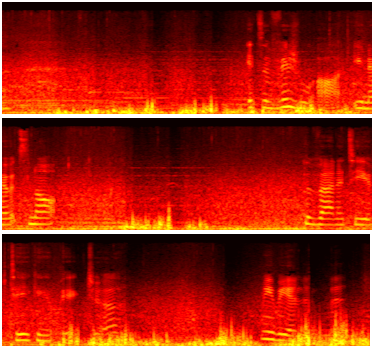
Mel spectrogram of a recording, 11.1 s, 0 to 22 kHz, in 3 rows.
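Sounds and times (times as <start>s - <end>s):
wind gusts on microphone: 0.0s - 11.0s.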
